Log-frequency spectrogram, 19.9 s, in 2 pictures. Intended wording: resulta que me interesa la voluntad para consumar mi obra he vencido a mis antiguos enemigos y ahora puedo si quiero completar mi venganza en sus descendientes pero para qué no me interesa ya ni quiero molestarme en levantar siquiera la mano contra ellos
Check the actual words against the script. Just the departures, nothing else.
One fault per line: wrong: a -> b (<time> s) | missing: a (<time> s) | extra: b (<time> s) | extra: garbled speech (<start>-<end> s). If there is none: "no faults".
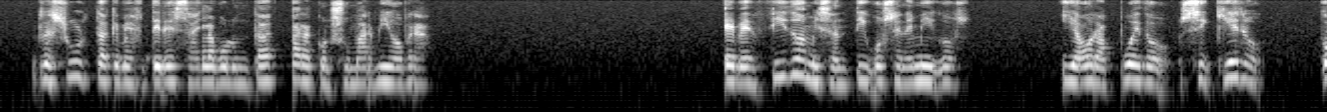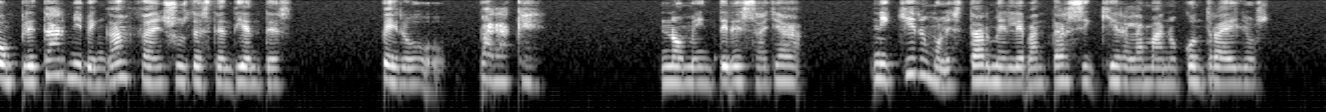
no faults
